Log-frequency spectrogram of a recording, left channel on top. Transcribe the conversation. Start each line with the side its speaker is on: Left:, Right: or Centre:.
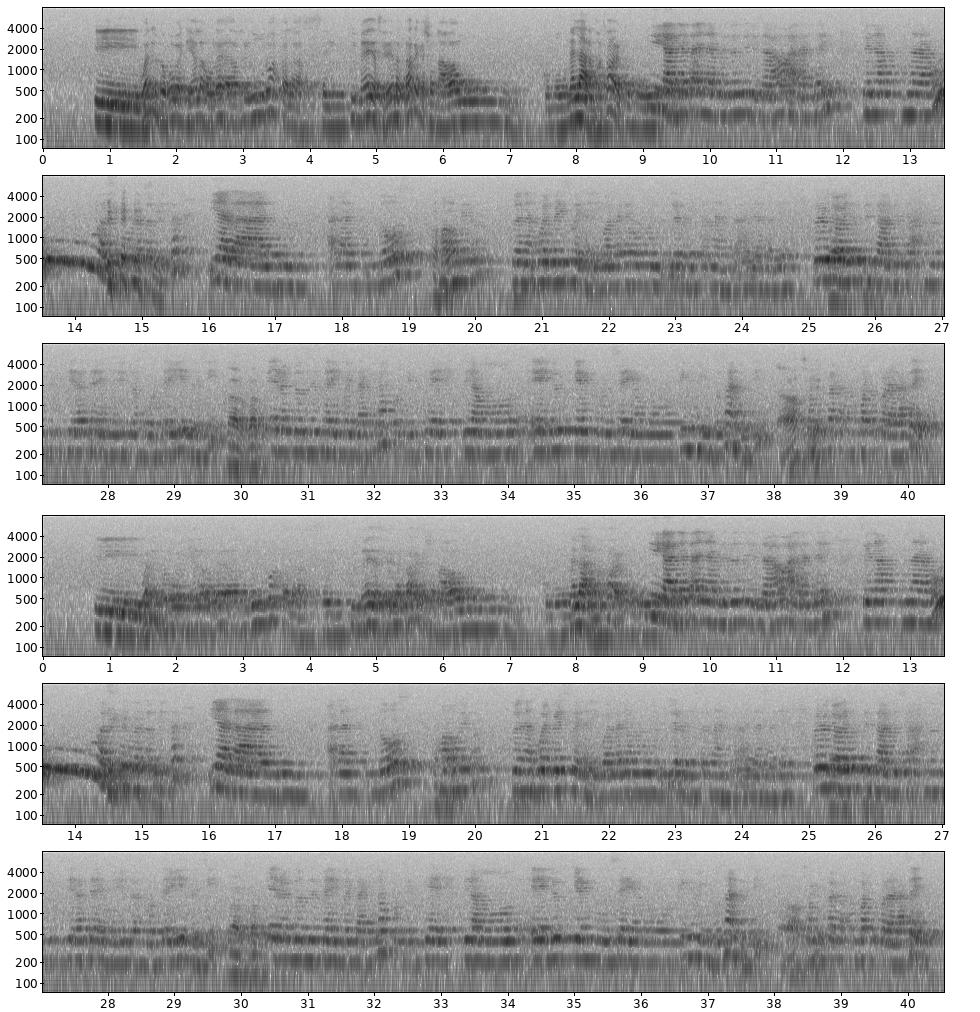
Left: Y bueno, y luego venía la hora de darle duro hasta las cinco y media, seis de la tarde, que sonaba un, como una alarma, ¿sabes? Como un...
Right: Sí, allá sa- en la empresa donde yo trabajo a las seis suena una alarma, uy, uy,
Left: <laughs>
Right: uy, así como una alarmita,
Left: Sí,
Right: y a las mm, a las dos
Left: ajá,
Right: más o menos suena,
Left: ujú,
Right: vuelve y suena. Igual allá uno le registran la entrada y la salida. Pero
Left: Claro,
Right: yo a veces pensaba, yo decía, ay, no sé, yo quisiera tener un medio de transporte e irme, ¿sí?
Left: claro, claro.
Right: Pero entonces me di cuenta que no, porque es que, digamos, ellos quieren que uno esté, digamos, 15 minutos antes, ¿sí?
Left: Ya, sí,
Right: Digamos, faltando un cuarto para las seis.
